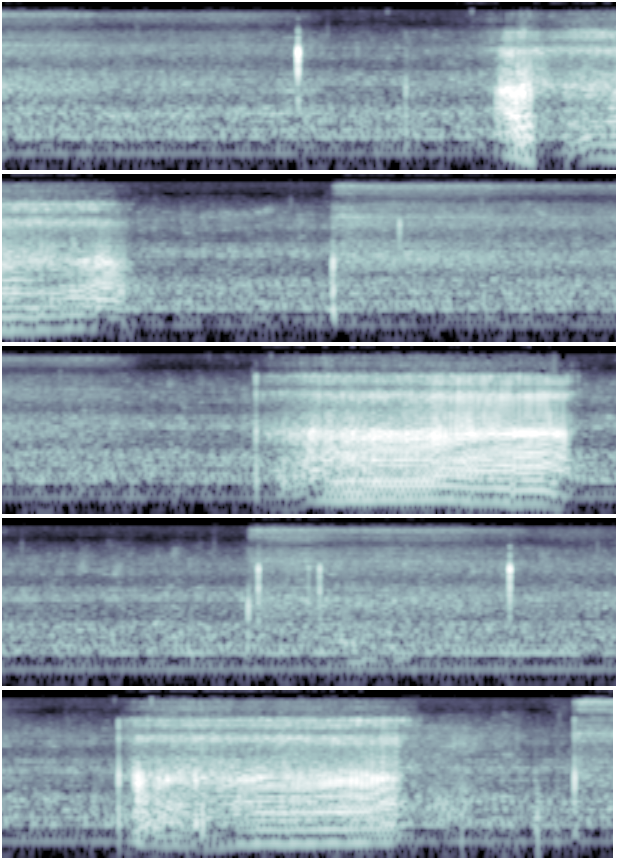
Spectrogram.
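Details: Pug snoring while lying on the couch: rough, rattling snores on breathing in, each one to two seconds long, about every seven seconds, roughly nine breaths a minute, in quiet room noise.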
